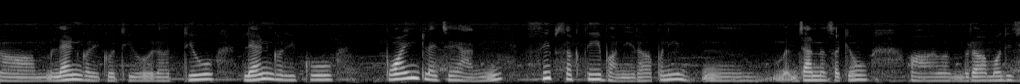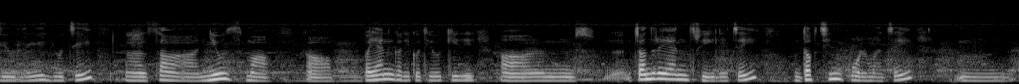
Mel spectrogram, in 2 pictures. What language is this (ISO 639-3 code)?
nep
